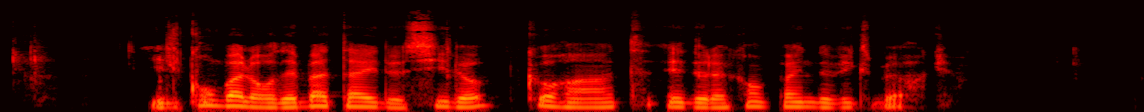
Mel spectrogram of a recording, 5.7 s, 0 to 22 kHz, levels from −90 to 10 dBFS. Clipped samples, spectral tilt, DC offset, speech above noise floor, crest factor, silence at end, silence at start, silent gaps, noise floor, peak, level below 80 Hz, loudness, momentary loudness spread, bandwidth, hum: under 0.1%; -6 dB/octave; under 0.1%; 50 dB; 20 dB; 1 s; 0.05 s; none; -87 dBFS; -18 dBFS; -72 dBFS; -38 LUFS; 11 LU; 14.5 kHz; none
